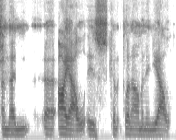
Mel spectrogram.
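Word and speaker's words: Llanarmon-yn-Iâl: And then IL is Llynarmon in Yal.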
